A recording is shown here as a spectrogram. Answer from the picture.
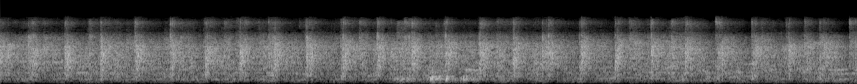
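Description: An audience applauding, with many hands clapping steadily and densely.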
